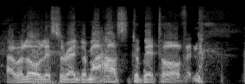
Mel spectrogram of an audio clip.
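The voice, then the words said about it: Put-on accent, possibly French. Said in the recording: “are you becoming French? ... See if you still have your accent.”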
